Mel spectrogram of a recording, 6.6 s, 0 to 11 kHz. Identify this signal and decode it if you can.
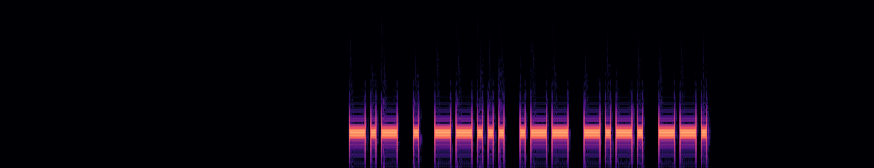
Morse code, heard as a keyed tone, about 30 wpm, 700 Hz. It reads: KE7WCG
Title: USA Call Signs - 6 Characters - Repeated 3x - 30wpm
